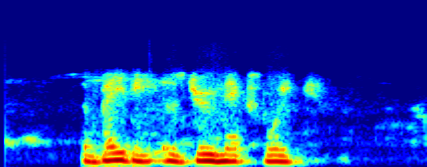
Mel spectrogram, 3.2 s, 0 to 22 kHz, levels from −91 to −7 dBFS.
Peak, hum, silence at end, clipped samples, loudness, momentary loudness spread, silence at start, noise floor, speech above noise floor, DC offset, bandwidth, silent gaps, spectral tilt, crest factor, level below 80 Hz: -4 dBFS; none; 0.95 s; under 0.1%; -17 LUFS; 8 LU; 0.6 s; -63 dBFS; 48 dB; under 0.1%; 3.8 kHz; none; -12 dB/octave; 14 dB; -54 dBFS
